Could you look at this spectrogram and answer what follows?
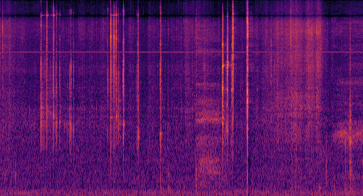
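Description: Light metallic clinks and ticks of hand tools being handled, a socket extension and a spark-plug thread tap, in a few irregular clusters, the sharpest just before five seconds in.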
